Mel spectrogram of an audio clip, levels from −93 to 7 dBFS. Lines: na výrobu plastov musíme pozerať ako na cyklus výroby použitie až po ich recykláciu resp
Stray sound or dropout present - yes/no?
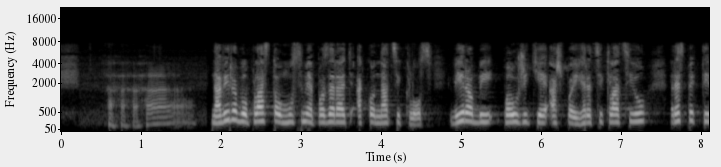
yes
